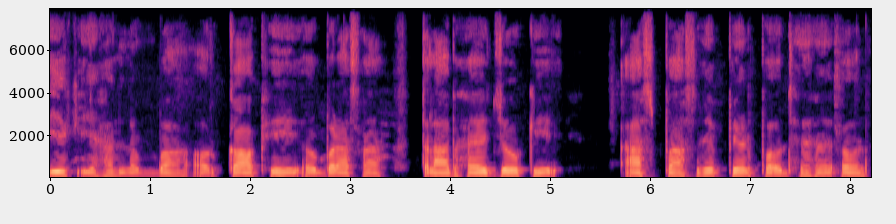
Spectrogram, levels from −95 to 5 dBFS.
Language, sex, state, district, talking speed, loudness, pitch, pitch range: Hindi, male, Chhattisgarh, Korba, 100 wpm, -20 LUFS, 145 Hz, 145-155 Hz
